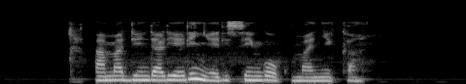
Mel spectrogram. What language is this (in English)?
Ganda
